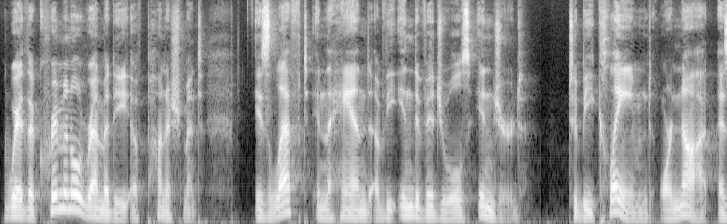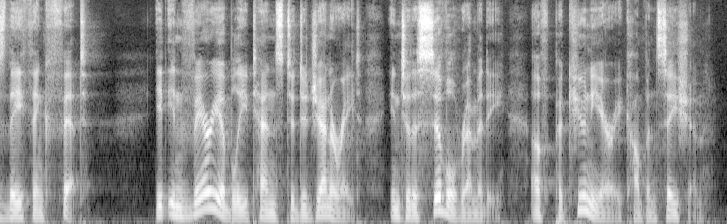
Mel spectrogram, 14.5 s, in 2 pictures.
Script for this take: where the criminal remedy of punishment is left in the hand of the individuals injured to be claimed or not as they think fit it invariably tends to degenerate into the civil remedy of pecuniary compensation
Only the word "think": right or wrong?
right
